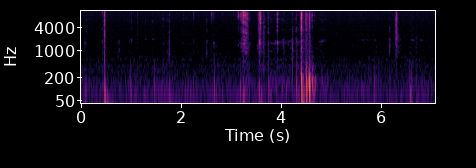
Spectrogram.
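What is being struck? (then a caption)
Bar of soap scraped with a metal knife blade. A metal utility knife blade carves and scrapes along the edge and lettering of a solid teal Dial bar soap held in hand. Quiet, sparse crunchy clicks and short gritty scrapes sound throughout, with a louder cluster of scrapes about two-thirds of the way in before the sound settles back to soft, scattered ticks.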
